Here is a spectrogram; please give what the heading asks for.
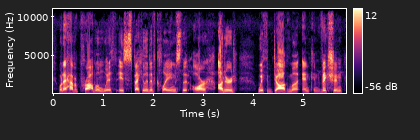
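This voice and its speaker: A man in his thirties hosts his video channel with earnest, conversational commentary and playful asides, his fairly high voice slightly hoarse from a lingering cough. The casual, scripted talk is captured in a dry recording.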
